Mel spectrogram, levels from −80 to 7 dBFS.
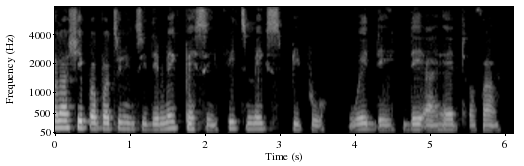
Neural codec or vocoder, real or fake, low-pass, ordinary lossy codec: none; real; none; none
